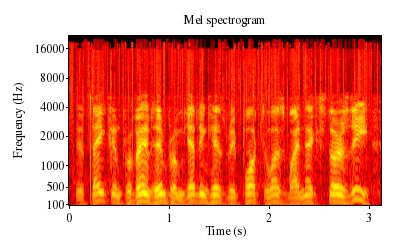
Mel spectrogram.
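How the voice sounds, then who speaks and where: An actor playing a grave, urgent commissioner, earnest and authoritative, in 1950s radio drama style. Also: male voice, fairly high pitch, fast talker, lightly acted, low-quality recording. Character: grave, urgent male commissioner briefing his agent. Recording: old radio recording, faint noise.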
